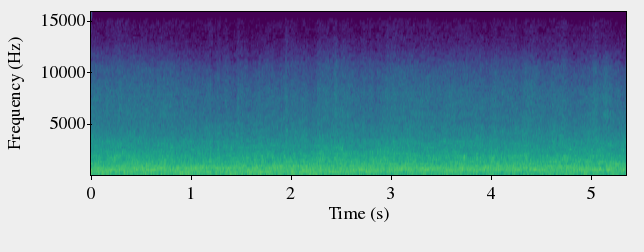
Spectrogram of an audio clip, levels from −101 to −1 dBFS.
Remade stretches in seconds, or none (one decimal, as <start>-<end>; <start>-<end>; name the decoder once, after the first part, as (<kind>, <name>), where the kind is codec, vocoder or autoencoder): 0.0-0.4 (autoencoder, DAC-VAE); 2.0-5.4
